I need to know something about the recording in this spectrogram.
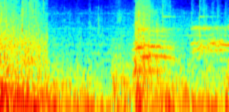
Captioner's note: gunfire; explostion; Wilhelm scream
